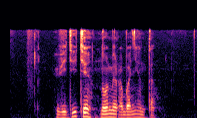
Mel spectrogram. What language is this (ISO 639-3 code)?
rus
